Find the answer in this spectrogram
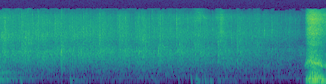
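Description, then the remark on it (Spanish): An audience applauds the King with a steady, dense crackle of many clapping hands that holds for several seconds, then swells into a sudden louder burst right at the end. “Dáselo fuerte al rey.”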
